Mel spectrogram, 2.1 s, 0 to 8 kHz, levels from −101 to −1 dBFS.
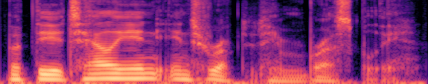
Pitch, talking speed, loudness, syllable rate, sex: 105 Hz, 170 wpm, -17 LUFS, 6.6 syllables/s, male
